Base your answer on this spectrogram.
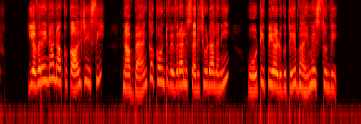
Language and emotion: Telugu, fearful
